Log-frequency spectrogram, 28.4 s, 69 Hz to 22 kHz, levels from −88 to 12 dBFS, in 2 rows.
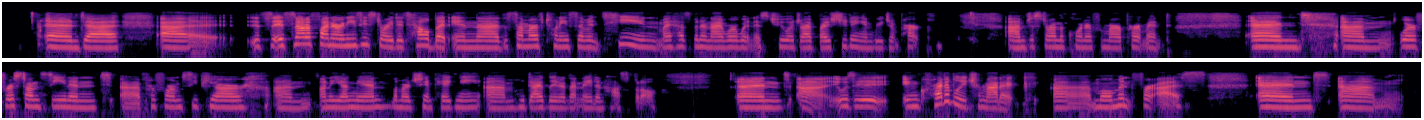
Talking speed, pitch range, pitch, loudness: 170 wpm, 210-235 Hz, 220 Hz, -29 LUFS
